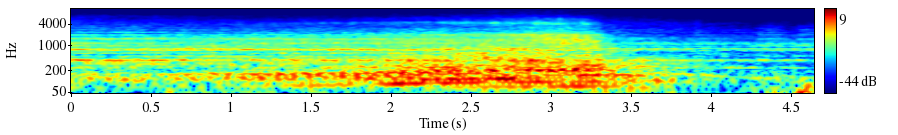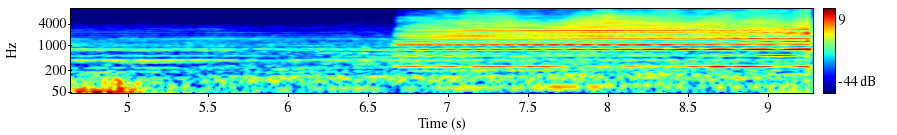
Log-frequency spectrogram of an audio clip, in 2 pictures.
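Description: A truck drives past, its engine and road noise swelling and then fading. About two-thirds of the way through, a loud truck air horn starts suddenly and holds a steady blare.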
